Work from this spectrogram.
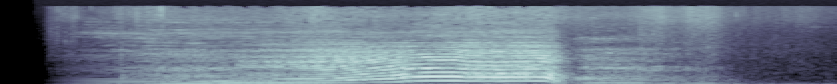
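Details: One sustained bovine moo, deep and buzzy with many harmonics. The pitch swells upward in the final second, then the call breaks off suddenly and dies away in a soft trailing rumble.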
